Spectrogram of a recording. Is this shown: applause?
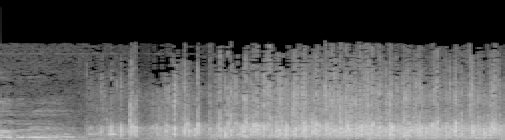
yes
